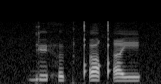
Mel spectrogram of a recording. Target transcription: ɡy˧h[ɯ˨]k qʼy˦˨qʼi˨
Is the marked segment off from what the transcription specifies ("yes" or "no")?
no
